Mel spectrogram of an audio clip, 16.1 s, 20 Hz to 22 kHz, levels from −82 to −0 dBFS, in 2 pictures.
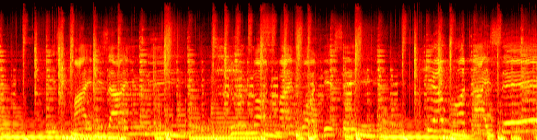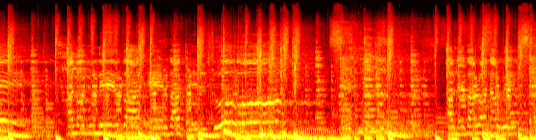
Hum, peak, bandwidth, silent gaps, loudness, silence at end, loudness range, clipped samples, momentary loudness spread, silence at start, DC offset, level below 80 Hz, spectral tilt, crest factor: none; -4 dBFS; 19.5 kHz; none; -17 LUFS; 0 s; 2 LU; under 0.1%; 5 LU; 0 s; under 0.1%; -24 dBFS; -4 dB/octave; 14 dB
